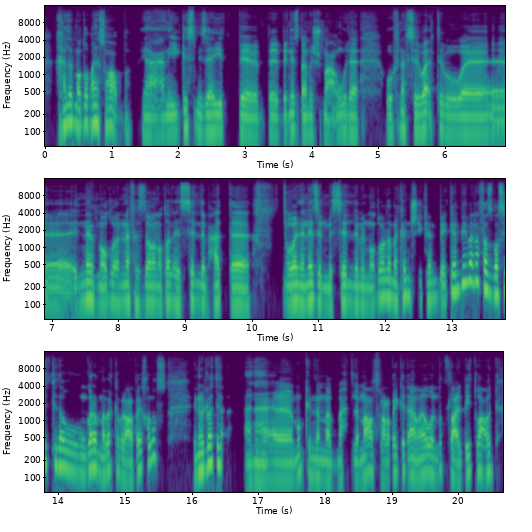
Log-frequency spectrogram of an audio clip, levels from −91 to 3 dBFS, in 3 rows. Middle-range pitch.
No: low, 110 Hz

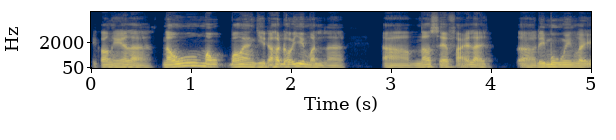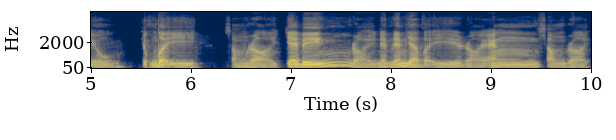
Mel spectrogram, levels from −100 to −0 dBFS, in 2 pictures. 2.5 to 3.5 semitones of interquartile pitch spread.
No: average, 4.2 semitones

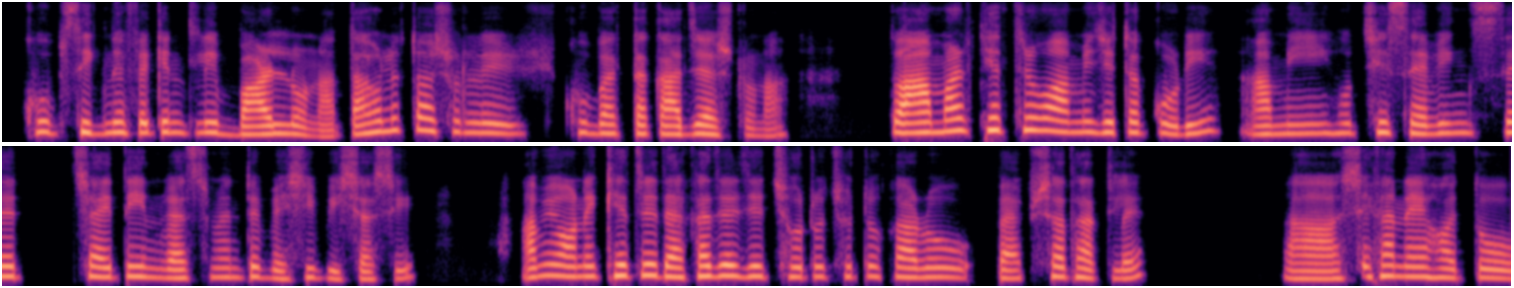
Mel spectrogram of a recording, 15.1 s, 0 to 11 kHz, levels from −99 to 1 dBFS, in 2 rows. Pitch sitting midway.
No: high, 225 Hz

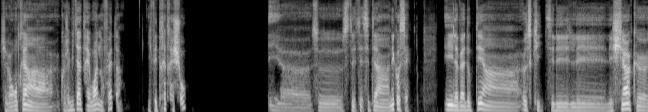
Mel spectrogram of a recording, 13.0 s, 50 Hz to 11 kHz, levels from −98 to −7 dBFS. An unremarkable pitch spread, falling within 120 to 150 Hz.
No: average, 3.1 semitones; low, 105 Hz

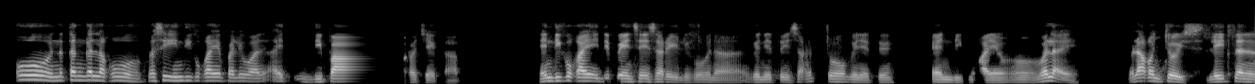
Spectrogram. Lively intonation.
Yes: wide, 7.2 semitones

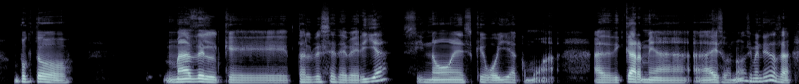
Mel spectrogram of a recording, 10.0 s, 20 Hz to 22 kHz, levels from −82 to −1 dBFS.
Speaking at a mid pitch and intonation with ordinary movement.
No: low, 115 Hz; average, 3.2 semitones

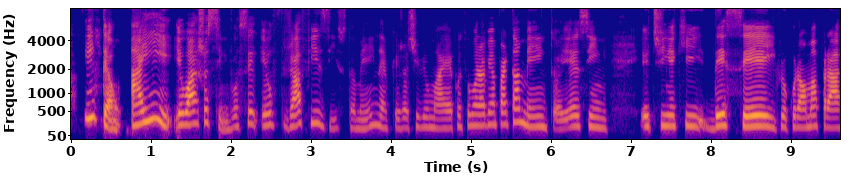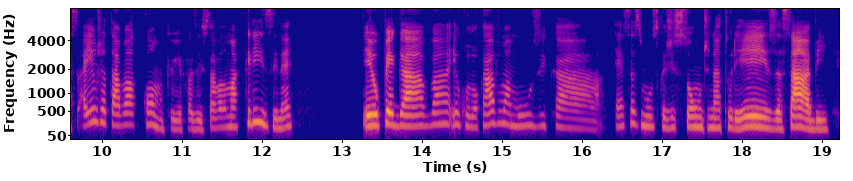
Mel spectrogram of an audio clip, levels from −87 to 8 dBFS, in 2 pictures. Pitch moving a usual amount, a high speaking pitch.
Yes: average, 3.8 semitones; high, 200 Hz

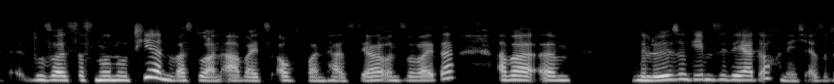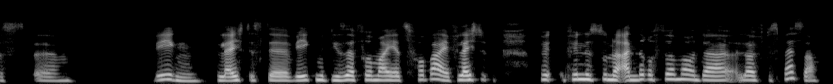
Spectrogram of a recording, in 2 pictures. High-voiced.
Yes: high, 195 Hz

